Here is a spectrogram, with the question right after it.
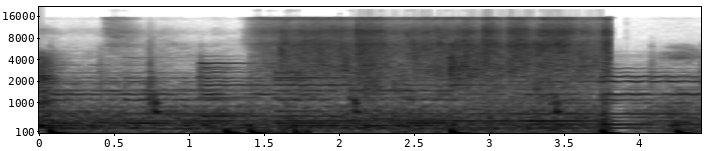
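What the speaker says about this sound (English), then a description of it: "Wash my hands." Tap water runs steadily and loudly into a sink while hands are washed under it, with a few splashing thumps and no talking.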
